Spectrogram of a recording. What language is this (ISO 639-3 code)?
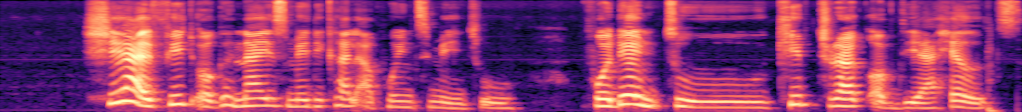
pcm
